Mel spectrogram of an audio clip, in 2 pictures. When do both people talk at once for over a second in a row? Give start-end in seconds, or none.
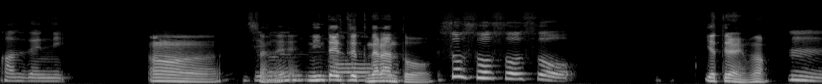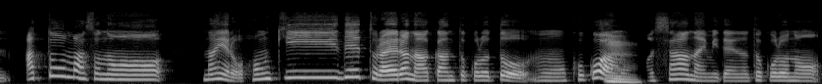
2.5-4.3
